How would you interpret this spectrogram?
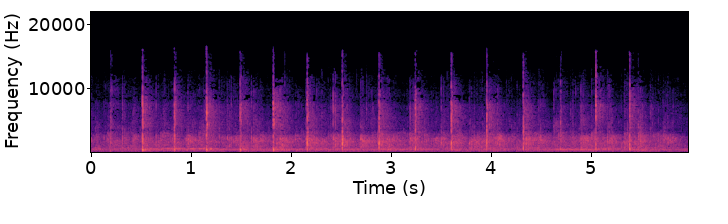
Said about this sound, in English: Would you clap your hands to the Lord right now?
